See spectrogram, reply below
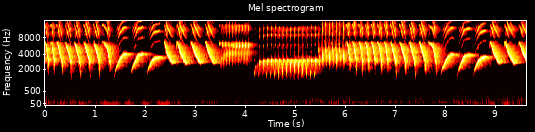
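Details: Canary singing to prompt other canaries into song, with quick repeated descending whistles, a buzzy rolling trill in the middle, then more fast falling notes in rhythmic phrases.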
